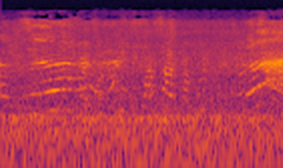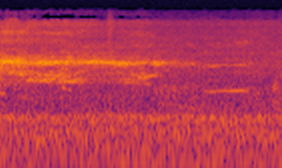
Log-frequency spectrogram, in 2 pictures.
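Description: A jet engine roars steadily from close by.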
